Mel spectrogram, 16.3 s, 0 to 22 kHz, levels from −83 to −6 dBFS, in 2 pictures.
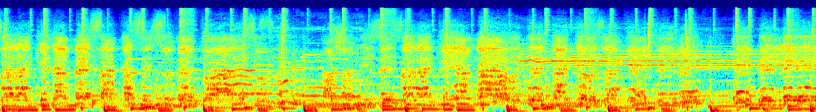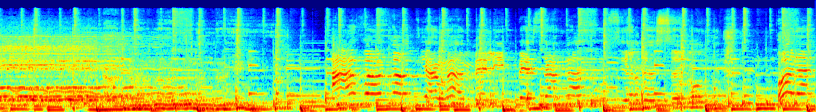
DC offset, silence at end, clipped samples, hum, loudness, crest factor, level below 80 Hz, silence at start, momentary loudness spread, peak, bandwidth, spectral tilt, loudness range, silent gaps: under 0.1%; 0 s; under 0.1%; none; -14 LUFS; 12 dB; -26 dBFS; 0 s; 3 LU; -2 dBFS; 16.5 kHz; -5 dB/octave; 2 LU; none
